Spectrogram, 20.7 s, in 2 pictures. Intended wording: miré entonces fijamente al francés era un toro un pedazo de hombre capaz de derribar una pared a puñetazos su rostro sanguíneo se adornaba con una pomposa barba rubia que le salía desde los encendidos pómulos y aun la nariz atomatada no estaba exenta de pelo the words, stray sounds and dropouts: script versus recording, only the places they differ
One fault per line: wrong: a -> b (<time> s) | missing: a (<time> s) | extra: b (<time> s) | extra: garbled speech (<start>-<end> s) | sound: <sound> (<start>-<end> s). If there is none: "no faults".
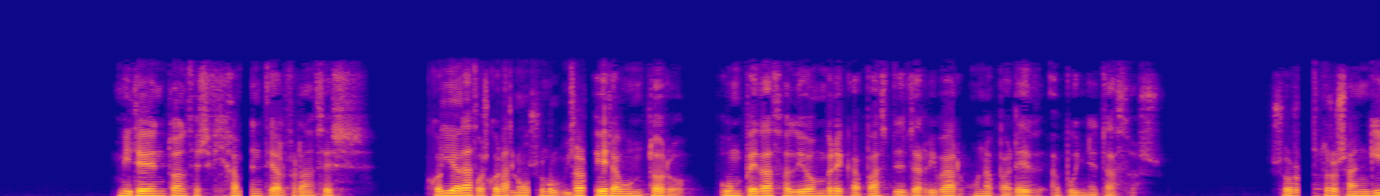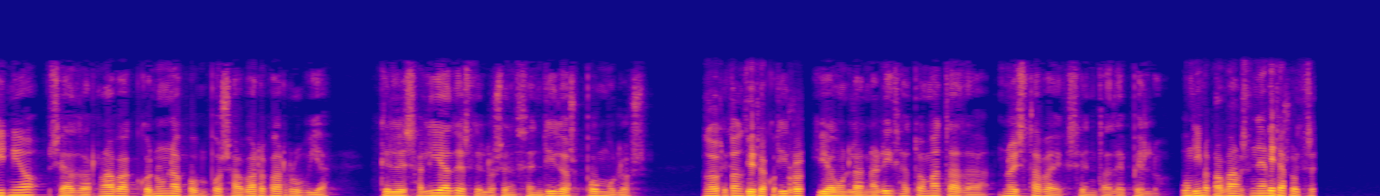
sound: dropout (1.8-1.9 s)
extra: garbled speech (3.2-4.4 s)
sound: dropout (9.7-9.9 s)
extra: garbled speech (15.6-16.4 s)
extra: garbled speech (19.2-20.2 s)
